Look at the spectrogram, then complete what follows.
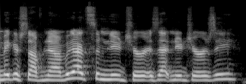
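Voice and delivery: ordinary talk, nothing marked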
